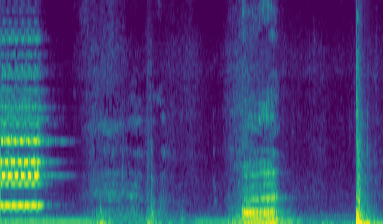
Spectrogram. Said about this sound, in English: That phone's ringing, so Jesus Christ, we just want to let you know we love you.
